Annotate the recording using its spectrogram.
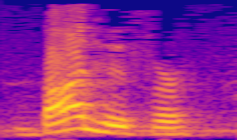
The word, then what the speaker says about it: Bonhoeffer: There's a sense in which Bonhoeffer... And that's how they pronounced it, by the way. I know it sounds weird.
